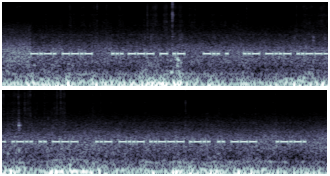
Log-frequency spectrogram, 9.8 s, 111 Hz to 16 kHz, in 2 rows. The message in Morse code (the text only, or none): CQ SOTA DE UX2LIO UX2LIO <AR>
